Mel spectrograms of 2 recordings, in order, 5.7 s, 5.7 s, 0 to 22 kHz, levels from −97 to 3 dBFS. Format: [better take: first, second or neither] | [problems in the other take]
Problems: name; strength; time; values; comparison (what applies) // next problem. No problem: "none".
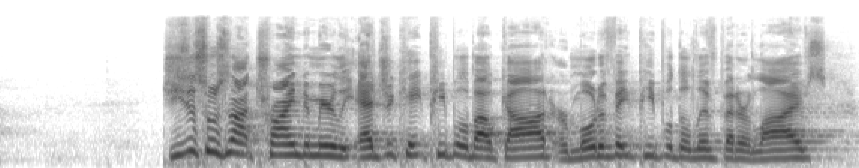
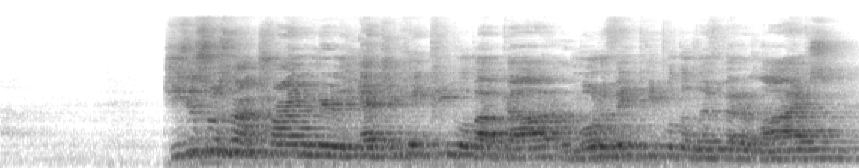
first | room echo; noticeable; dies away in 1.2 s // off-mic speech; far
